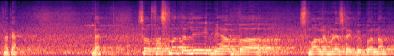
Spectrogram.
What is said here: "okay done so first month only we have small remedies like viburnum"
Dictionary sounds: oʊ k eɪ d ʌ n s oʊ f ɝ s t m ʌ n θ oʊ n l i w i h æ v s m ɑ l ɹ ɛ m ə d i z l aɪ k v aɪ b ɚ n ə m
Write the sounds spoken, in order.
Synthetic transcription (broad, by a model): oʊ k eɪ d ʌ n s oʊ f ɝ s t m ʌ n t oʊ l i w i h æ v s m ɑ l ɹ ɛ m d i s l aɪ k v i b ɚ n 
